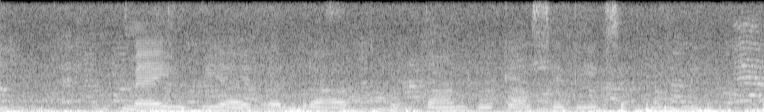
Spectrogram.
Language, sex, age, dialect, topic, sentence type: Hindi, female, 25-30, Marwari Dhudhari, banking, question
